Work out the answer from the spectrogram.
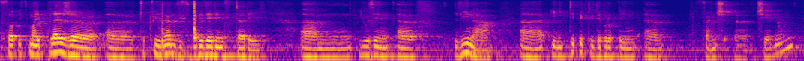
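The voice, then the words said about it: French accent. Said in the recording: “another foreign accent. This is a French accent”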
